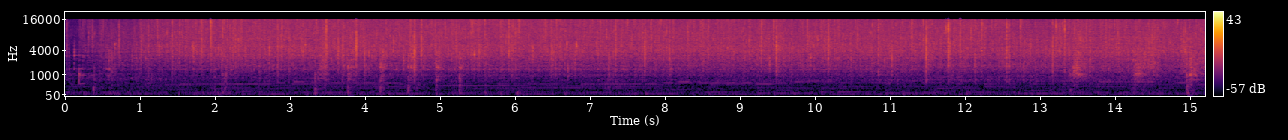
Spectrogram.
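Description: Chopped chives dropped into hot oil in a frying pan and sizzling, starting suddenly with a dense hiss and steady crackling spits. A spatula stirs them near the end.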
